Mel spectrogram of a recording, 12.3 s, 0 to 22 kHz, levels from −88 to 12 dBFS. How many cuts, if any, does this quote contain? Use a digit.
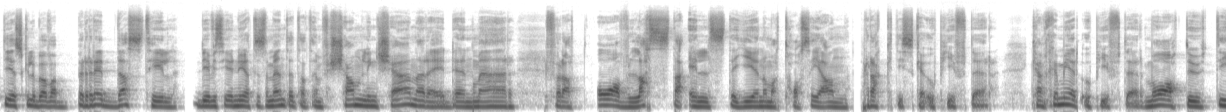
6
